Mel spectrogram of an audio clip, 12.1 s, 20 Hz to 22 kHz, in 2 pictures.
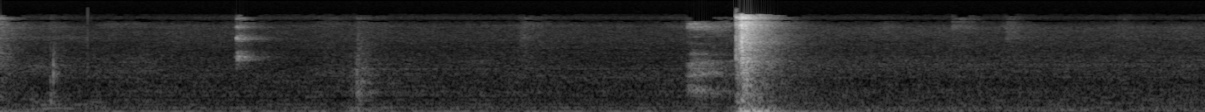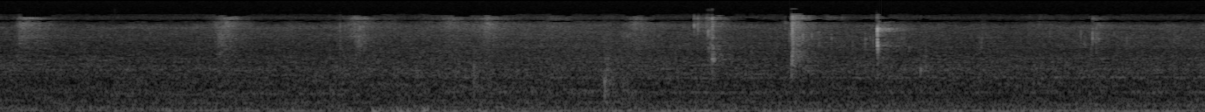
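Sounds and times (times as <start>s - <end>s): door shutting thud: 3.4s - 4.1s.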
